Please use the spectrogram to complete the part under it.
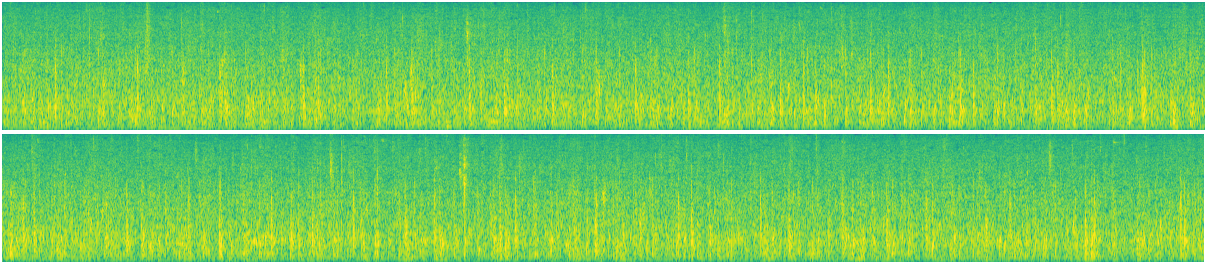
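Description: Steady drizzling rain falls at twilight in a forest, a dense, even hiss of fine drops pattering on surfaces without pause or change in loudness.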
